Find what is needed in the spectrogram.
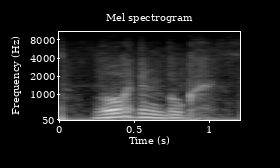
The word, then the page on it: woordenboek: Dutch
